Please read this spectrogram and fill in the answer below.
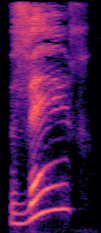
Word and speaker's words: vers: Vers, so you don't pronounce the final S, means towards or about.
